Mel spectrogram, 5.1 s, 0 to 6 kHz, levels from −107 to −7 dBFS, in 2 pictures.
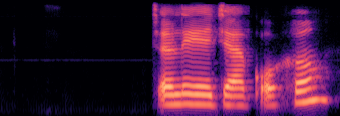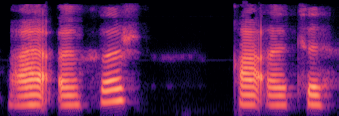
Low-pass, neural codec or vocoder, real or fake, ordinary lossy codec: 5.4 kHz; codec, 16 kHz, 4 kbps, X-Codec, HuBERT features, trained on LibriSpeech; fake; AAC, 32 kbps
